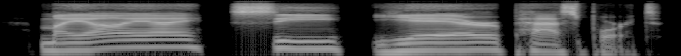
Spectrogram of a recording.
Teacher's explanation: The word your reduces to yer.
